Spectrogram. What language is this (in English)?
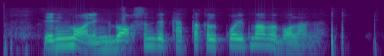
Uzbek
